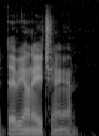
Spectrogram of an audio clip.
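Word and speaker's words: De'Von Achane: Devin Achane. Achane? I don't know how to say his name. Versus Denver. – Devion Achane. – Sorry, Devion Achane.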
